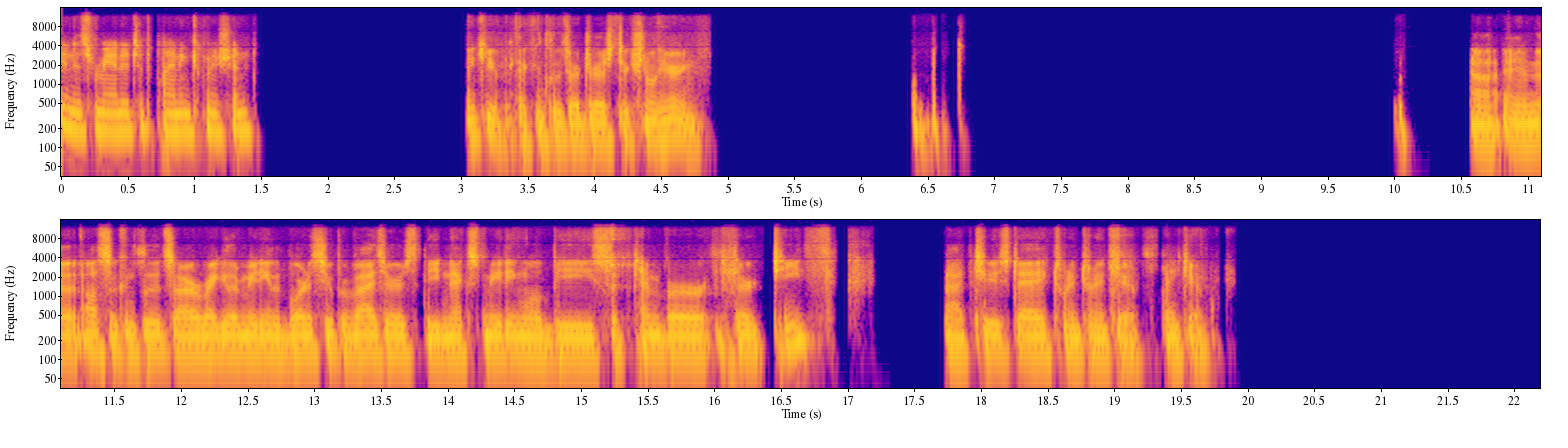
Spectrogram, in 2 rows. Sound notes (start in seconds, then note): 6.4 mic thump; 7.1 silence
